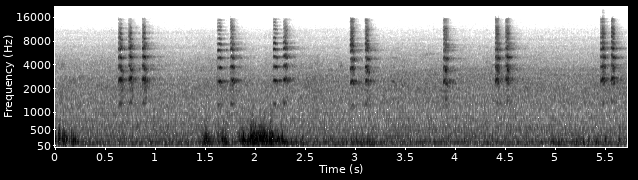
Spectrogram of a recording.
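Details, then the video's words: Red-wattled lapwing attending eggs and chicks, repeating clipped, piercing triple notes every second or so, with a constant low hum of distant traffic or wind. "ٹی ٹی ٹیٹاسک ھیک ءُ چورُکاں Red wattled Lapwing with Eggs and Chicks"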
